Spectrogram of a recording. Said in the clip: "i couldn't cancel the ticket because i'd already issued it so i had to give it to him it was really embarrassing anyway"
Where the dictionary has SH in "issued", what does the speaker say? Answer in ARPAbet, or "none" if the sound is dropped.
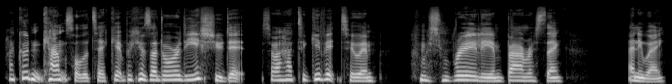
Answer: SH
